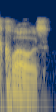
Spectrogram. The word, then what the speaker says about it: clothes: Most of us pronounce clothes as clothes. It's very normal. I think this is a reduced pronunciation that personally, in my own opinion, I find completely acceptable.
